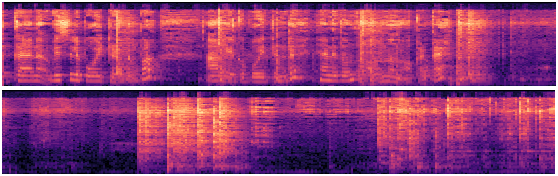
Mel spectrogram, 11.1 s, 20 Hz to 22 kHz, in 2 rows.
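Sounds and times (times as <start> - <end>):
spoon clinking and scraping pot: 6.9 - 8.4, 9.2 - 11.0.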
